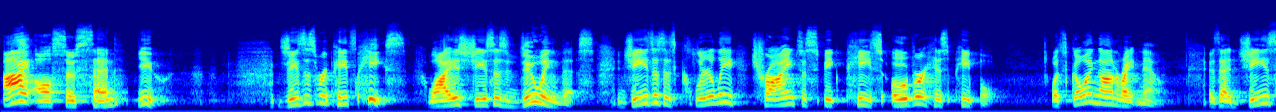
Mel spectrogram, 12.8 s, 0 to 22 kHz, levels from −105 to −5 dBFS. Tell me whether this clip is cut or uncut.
cut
